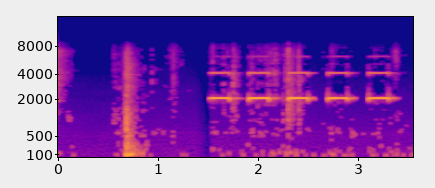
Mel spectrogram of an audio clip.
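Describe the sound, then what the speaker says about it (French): A laptop motherboard gives a run of five short, high beeps at an even pace, after a few faint clicks and a brief thump. "Alors, Hector, comment on fait pour désactiver le bip, bip, bip"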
